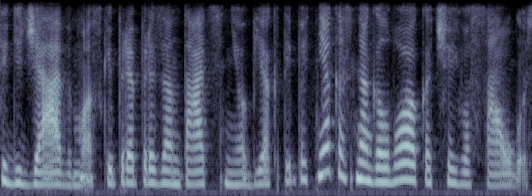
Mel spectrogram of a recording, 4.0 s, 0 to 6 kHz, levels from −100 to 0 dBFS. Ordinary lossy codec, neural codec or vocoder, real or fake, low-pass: Opus, 24 kbps; none; real; 5.4 kHz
